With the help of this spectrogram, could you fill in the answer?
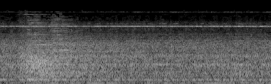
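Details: CNC machine: steady piercing high tone over shop hum, the lubrication fault alarm sounding after the lubricant system failed.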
